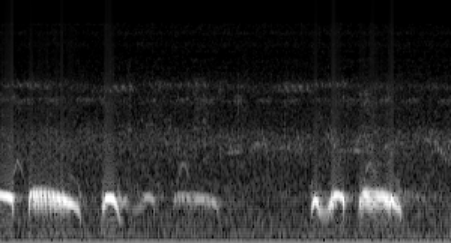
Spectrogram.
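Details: Wild-caught spotted dove cooing intensely: low, hollow coos in short and drawn-out notes, some with brief upward hooks, grouped into two phrases with a pause between.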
